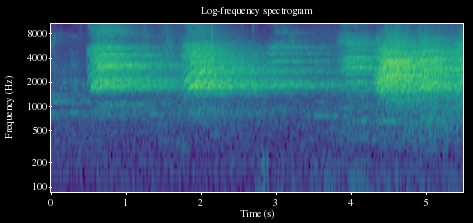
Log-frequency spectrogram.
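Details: Belugas Gray and Mirai during a training session at Port of Nagoya Public Aquarium, Japan, on 15 June 2022; three long, bright, buzzy harmonic calls, each lasting over a second, echoing in a large hall.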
